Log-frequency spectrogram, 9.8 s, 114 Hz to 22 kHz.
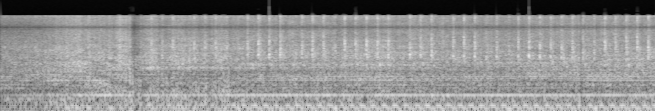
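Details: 1991 Corvette L98 V8 at idle: a regular dull knock around three per second from low in the engine; owner suspects rod knock, unconfirmed.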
